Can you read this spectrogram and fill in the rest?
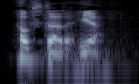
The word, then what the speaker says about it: Hofstadter: Hofstadter, yeah.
